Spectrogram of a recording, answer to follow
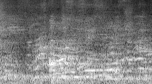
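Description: A crowd of seated schoolchildren murmuring and chattering, many overlapping voices with no single clear speaker.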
